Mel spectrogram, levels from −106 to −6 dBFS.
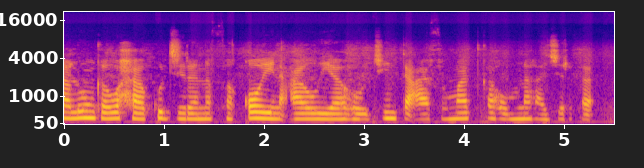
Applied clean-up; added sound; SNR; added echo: none; none; none; none.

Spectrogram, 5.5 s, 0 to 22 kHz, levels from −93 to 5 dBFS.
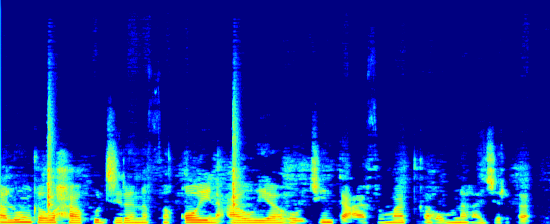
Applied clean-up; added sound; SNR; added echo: classical method Wiener filter.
